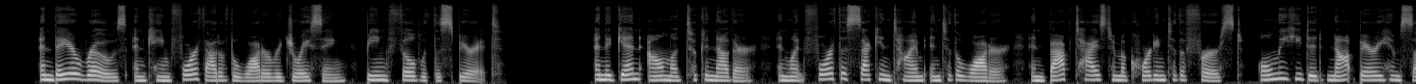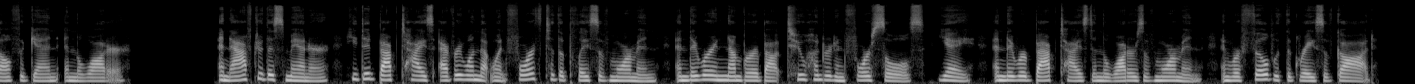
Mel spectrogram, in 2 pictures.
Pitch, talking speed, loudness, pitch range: 185 Hz, 195 wpm, -22 LUFS, 170-210 Hz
